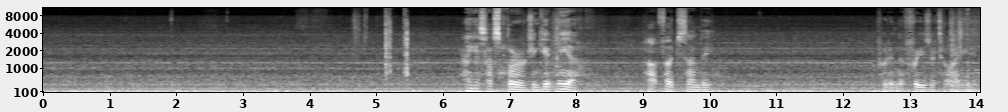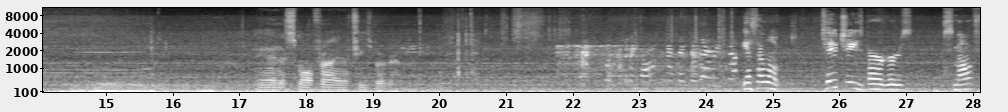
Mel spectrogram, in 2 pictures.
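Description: A car engine idles and hums low and steady, heard from inside the car.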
